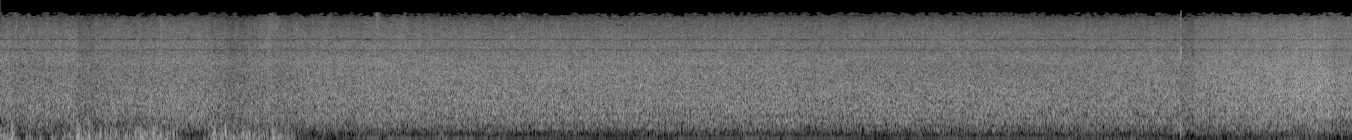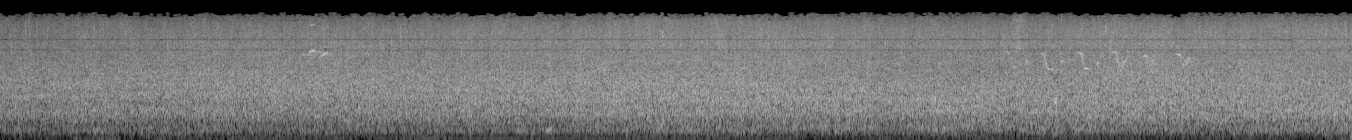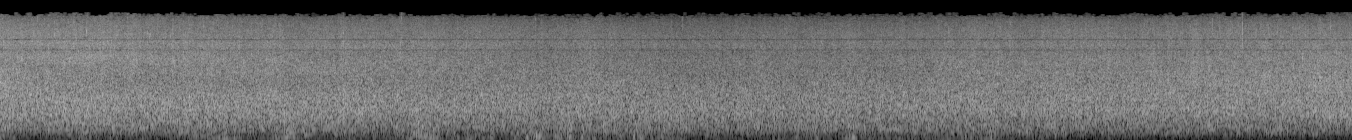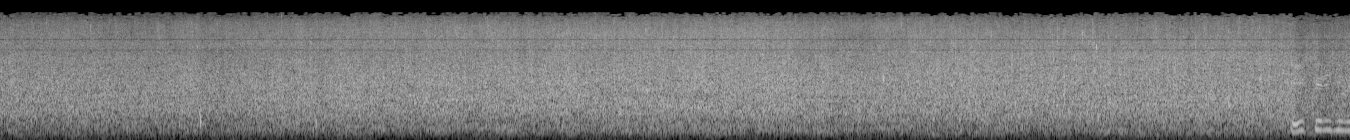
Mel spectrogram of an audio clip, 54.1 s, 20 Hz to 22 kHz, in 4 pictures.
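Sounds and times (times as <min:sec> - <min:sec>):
river rushing over rapids: 0:00.0 - 0:54.0.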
